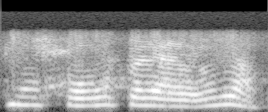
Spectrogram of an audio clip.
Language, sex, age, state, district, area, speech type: Hindi, female, 18-30, Rajasthan, Karauli, rural, conversation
